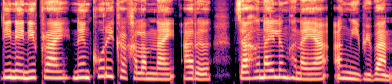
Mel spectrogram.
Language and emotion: Bodo, neutral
